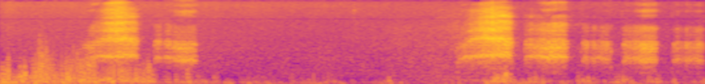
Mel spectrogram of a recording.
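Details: Kookaburra in Australia calling: harsh, broadband cackling bursts, one early and then a run of rapid repeated chuckles toward the end, over a rough, rumbling background.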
